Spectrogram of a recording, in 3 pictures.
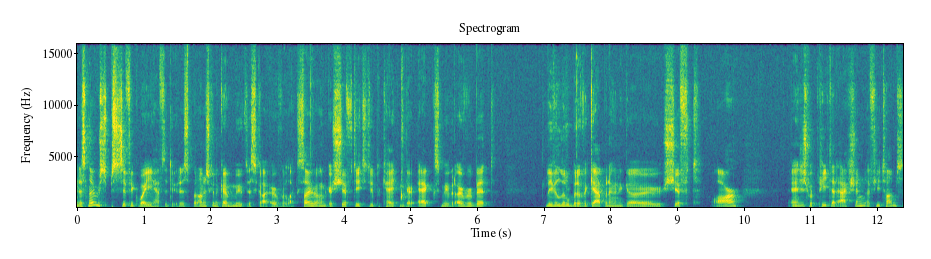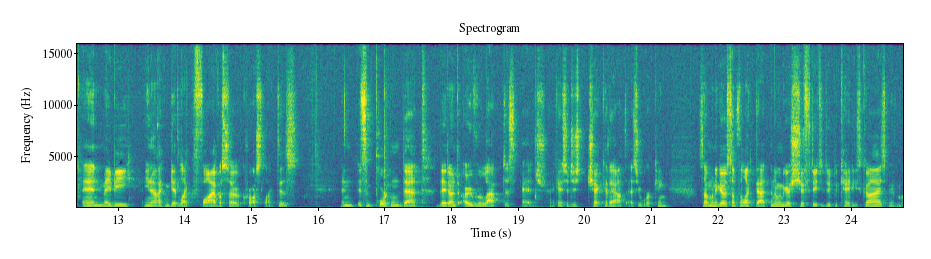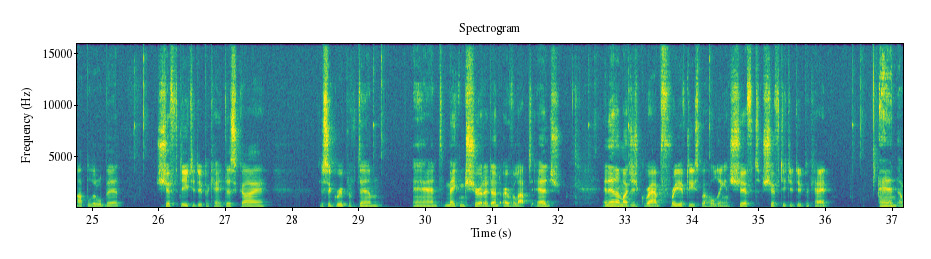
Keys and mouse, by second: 1.8 g, 4.0 shift+d, 9.7 shift+r, 10.1 shift+r, 11.1 shift+r, 12.3-13.1 middle drag, 13.5-14.5 drag, 16.9 KP_1, 19.2 KP_7, 23.1 shift+d, 33.0 shift+click, 35.0 shift+d.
